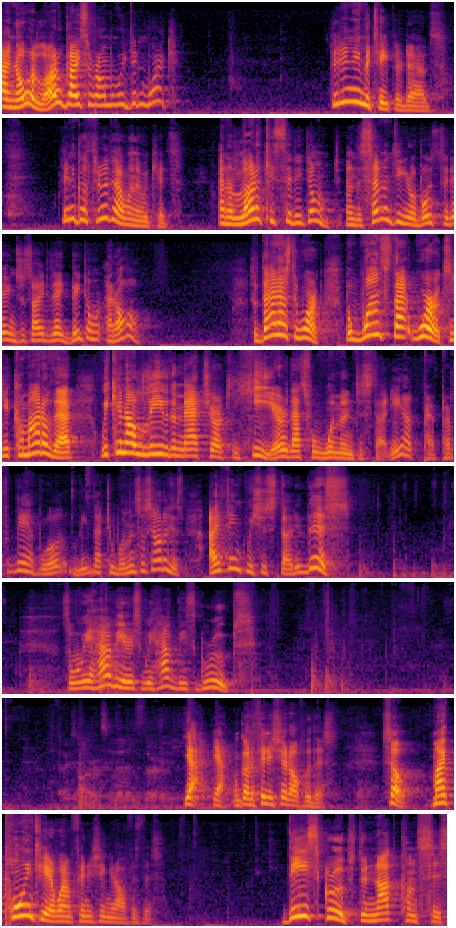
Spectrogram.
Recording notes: This keynote at the Syntheist Node's Stockholm Men's Gathering in March 2018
